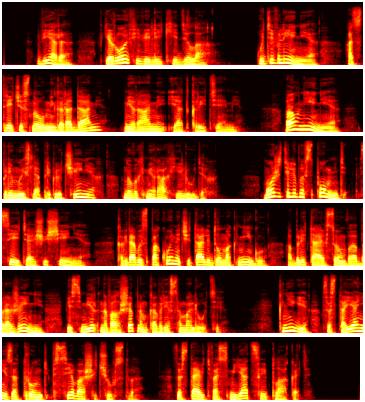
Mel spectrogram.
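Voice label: Russian, Narrative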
